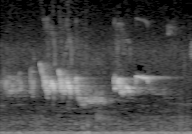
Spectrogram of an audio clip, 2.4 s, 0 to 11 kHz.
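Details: Robin singing in the Raaderwald at the turn of the year 2024: high, thin warbled phrases with short trills, a brief pause, then a drawn-out high whistle; faint low background noise.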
